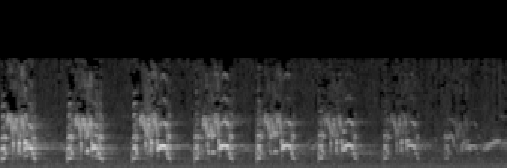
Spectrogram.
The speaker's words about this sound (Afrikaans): Hy kyk op en daar sien hy 'n groot voël.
